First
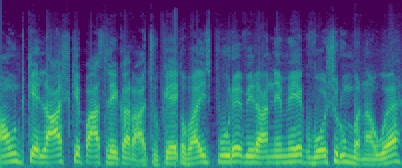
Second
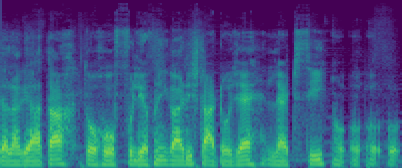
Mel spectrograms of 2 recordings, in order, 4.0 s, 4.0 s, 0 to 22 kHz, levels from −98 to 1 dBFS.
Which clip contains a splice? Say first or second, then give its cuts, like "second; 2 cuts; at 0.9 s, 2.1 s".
first; 1 cut; at 1.8 s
